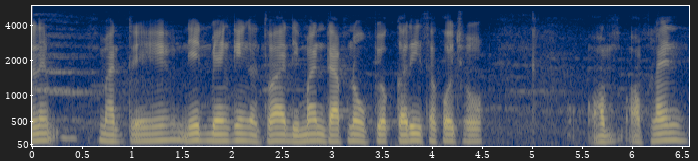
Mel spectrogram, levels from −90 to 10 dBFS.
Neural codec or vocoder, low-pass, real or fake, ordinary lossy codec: none; 5.4 kHz; real; none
